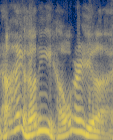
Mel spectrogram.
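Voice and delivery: radio announcer voice, swooping and slow. Joking about radio announcers talking at home: mock radio announcer voice. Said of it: "guys who was on the radio and then went home".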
